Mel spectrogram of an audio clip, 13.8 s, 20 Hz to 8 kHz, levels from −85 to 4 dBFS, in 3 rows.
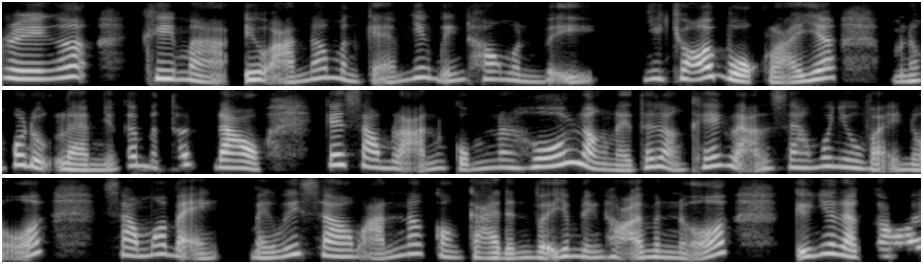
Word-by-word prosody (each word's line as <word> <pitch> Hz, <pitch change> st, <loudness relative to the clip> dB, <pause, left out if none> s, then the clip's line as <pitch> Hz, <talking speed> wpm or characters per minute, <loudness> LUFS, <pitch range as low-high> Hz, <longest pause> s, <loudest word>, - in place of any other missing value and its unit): riêng 290 Hz, -2 st, +4 dB
á." 365 Hz, +2 st, +4 dB, 0.3 s
Khi 295 Hz, -2 st, +4 dB
mà 240 Hz, -6 st, -1 dB
yêu 260 Hz, +2 st, +4 dB
ảnh 180 Hz, -2 st, 0 dB
á, 305 Hz, -, 0 dB
mình 280 Hz, -8 st, -4 dB
cảm 225 Hz, -, -6 dB
giác 335 Hz, +1 st, -1 dB
bản 235 Hz, -3 st, -4 dB
thân 275 Hz, -1 st, -1 dB
mình 205 Hz, -6 st, -5 dB
bị 175 Hz, -, -5 dB, 0.2 s
như 290 Hz, +2 st, -3 dB
trói 290 Hz, +4 st, +6 dB
buộc 210 Hz, -6 st, +5 dB
lại 190 Hz, -, +1 dB
vậy 280 Hz, -, +5 dB
á, 320 Hz, -, +4 dB, 0.3 s
mình 195 Hz, +1 st, -5 dB
hổng 220 Hz, -, -1 dB
có 360 Hz, -, +4 dB
được 265 Hz, -6 st, +2 dB
làm 190 Hz, -3 st, +1 dB
những 190 Hz, +2 st, -6 dB
cái 330 Hz, -, -2 dB
mình 275 Hz, -7 st, -7 dB
thích 355 Hz, +2 st, -2 dB
đâu, 255 Hz, -4 st, +6 dB, 0.3 s
cái 360 Hz, 0 st, +4 dB
xong 285 Hz, -7 st, +2 dB
là 230 Hz, -, 0 dB
ảnh 230 Hz, +3 st, -5 dB
cũng 215 Hz, +1 st, -4 dB
n -, -, -7 dB
hứa 295 Hz, +4 st, +5 dB
lần 235 Hz, -, +4 dB
này 175 Hz, -1 st, -3 dB
tới 285 Hz, -, 0 dB
lần 270 Hz, -9 st, 0 dB
khác 300 Hz, -, -1 dB
là 290 Hz, -, +1 dB
ảnh 225 Hz, -, -4 dB
sẽ 265 Hz, +2 st, -4 dB
hông 260 Hz, +1 st, -4 dB
có 310 Hz, -, -1 dB
như 275 Hz, -4 st, -1 dB
vậy 235 Hz, -, -3 dB
nữa. 190 Hz, -, -1 dB, 0.3 s
Xong 265 Hz, 0 st, -1 dB
á 320 Hz, -, +2 dB
bạn, 170 Hz, -, -1 dB, 0.2 s
bạn 185 Hz, +1 st, -2 dB
biết 310 Hz, +6 st, -1 dB
sao 255 Hz, -4 st, +3 dB
hông? 230 Hz, -1 st, 0 dB
Ảnh 235 Hz, -, -3 dB
nó 325 Hz, -, 0 dB
còn 220 Hz, -5 st, -3 dB
cài 190 Hz, -2 st, 0 dB
định 175 Hz, +3 st, -3 dB
vị 190 Hz, -, +2 dB
trong 245 Hz, -, 0 dB
điện 210 Hz, -3 st, -4 dB
thoại 220 Hz, -3 st, 0 dB
mình 205 Hz, -2 st, -2 dB
nữa, 185 Hz, -, +2 dB, 0.3 s
kiểu 205 Hz, -, +3 dB
như 330 Hz, +5 st, +2 dB
là, 255 Hz, -5 st, +6 dB
coi 240 Hz, -, -1 dB
250 Hz, 315 wpm, -23 LUFS, 205-290 Hz, 0.3 s, trói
